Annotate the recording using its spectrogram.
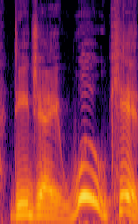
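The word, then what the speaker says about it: DJ Whoo Kid: daddy ass and dj woo kid and apparently dj woo kid is the official pronunciation early on lee's running the ropes doing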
